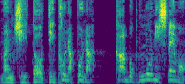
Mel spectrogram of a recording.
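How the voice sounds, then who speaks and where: Putting on a growling character voice, a man speaks at a moderate pace with a fairly high pitch. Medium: video game.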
